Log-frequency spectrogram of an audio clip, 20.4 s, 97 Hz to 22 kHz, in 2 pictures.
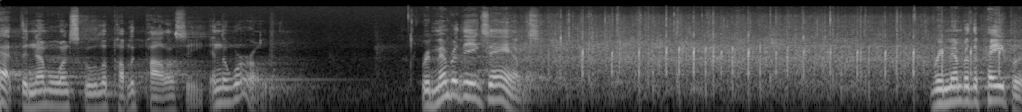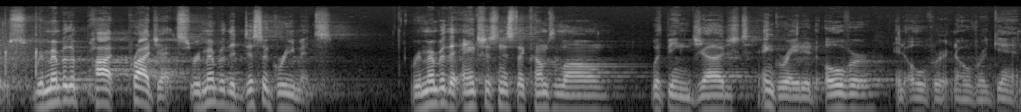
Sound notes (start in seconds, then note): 5.1 audience applauds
